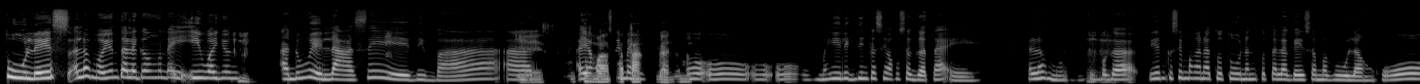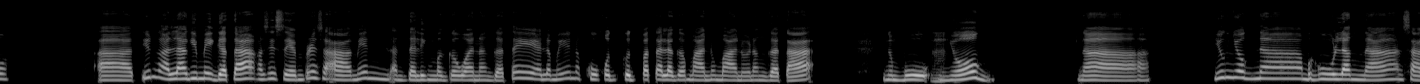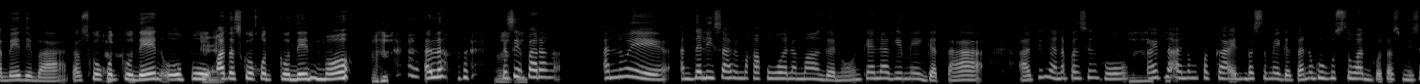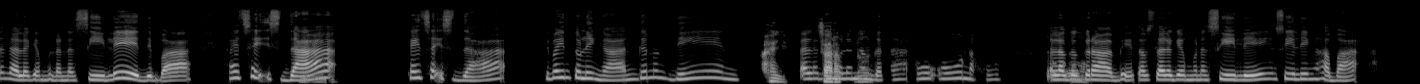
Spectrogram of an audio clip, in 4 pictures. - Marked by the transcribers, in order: other background noise; chuckle
- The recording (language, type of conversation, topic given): Filipino, podcast, Ano ang ginagawa mo para maging hindi malilimutan ang isang pagkain?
